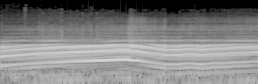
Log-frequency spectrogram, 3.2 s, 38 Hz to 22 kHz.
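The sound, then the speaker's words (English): A Maserati car engine from Bologna runs with a loud, smooth tonal hum. Its pitch climbs gently, drops sharply partway through, then eases lower. “Can you hear it? That is the sound of a unique car engine from Bologna since 1914.”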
